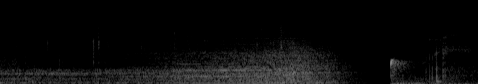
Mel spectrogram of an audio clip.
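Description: A shimmering magical whoosh swells and then cuts off.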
